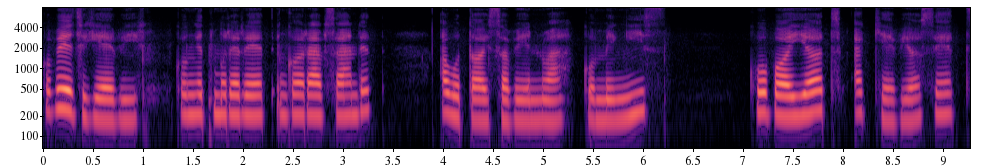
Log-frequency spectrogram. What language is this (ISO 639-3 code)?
kln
